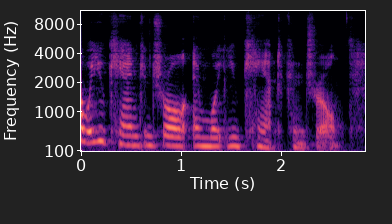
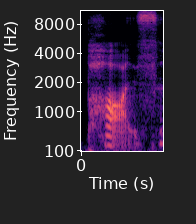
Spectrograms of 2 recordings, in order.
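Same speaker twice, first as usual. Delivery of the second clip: "pause" breathed out as a whisper. Shown as a demonstration. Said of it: "Um, yes".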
